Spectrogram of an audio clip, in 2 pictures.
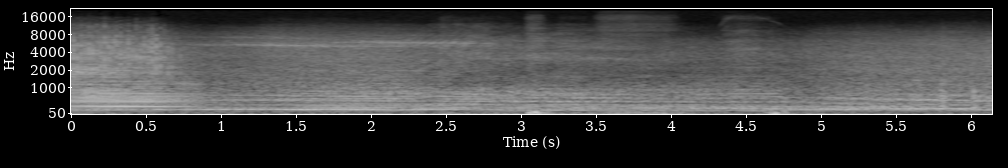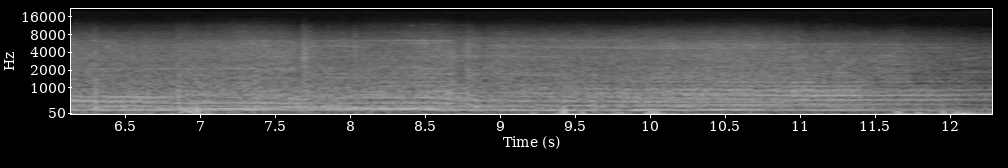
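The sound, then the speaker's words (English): A throaty Ginetta safety car engine roars past, its harmonic drone sweeping down in pitch as it goes by, loud and steady with no talking over it. “Oh, that Ginetta safety car just sounds dirty.”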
